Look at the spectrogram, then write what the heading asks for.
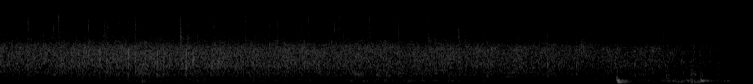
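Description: Sustained audience applause at a business breakfast event in Nashville, a dense, steady clapping from a large room that carries on for several seconds before tapering slightly at the end.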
